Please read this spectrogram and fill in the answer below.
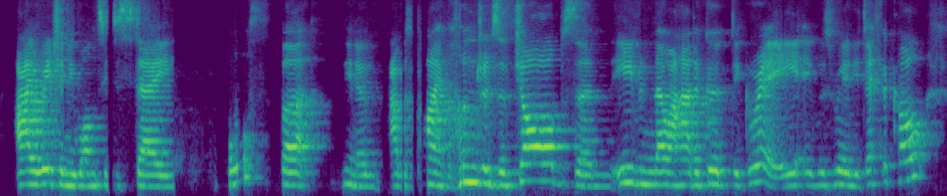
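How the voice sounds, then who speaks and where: With a Mancunian accent, a woman speaks at a medium pitch with ordinary pitch variation. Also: moderate pace. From northern England, Manchester. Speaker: business executive. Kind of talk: interview.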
